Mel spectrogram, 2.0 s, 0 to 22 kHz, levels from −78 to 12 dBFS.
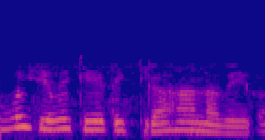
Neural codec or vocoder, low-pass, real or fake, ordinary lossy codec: codec, 16 kHz, 16 kbps, FunCodec, trained on LibriTTS, 50 frames a second; 7.2 kHz; fake; AAC, 16 kbps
